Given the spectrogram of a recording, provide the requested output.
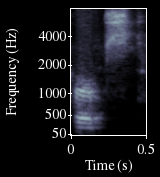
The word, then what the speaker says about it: Herbst: So this is not like Terrible Herps where you can pay $8 to $20 for the washes. No, the H is silent. Terrible Herbst. The H is not really silent. It would be Herbst, but it's Herbst, like the name Herbst.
